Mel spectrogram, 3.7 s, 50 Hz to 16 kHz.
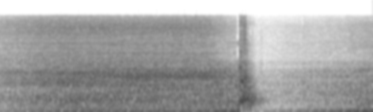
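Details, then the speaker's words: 1991 Chevy Caprice station wagon nine-seater, one owner, 91,000 miles: clean engine bay, motor idles smooth, even and quiet with no ticks or knocks, one brief handling clunk; exhaust slightly loud, likely needs a muffler. Normal idle. "it's nice and clean under the hood very little rust if any motor sounds nice and quiet"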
